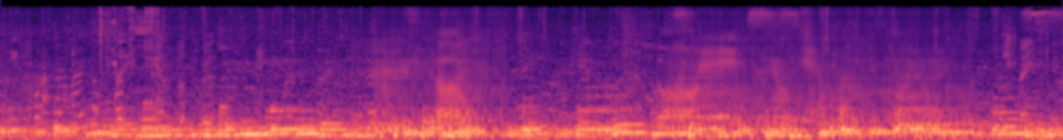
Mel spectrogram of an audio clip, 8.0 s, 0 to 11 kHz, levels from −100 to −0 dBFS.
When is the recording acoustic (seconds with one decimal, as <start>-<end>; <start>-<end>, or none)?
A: 0.0-2.8; 3.8-5.0; 7.3-8.0

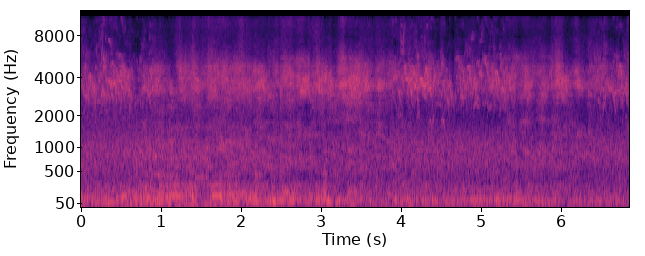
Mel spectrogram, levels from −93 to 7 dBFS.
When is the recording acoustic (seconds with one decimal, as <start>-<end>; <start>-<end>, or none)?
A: 0.0-0.9; 3.9-5.4; 6.4-6.9

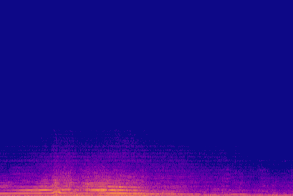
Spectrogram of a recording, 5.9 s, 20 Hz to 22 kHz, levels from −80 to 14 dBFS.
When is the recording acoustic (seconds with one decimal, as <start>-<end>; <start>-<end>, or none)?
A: 0.8-1.7; 2.4-3.0

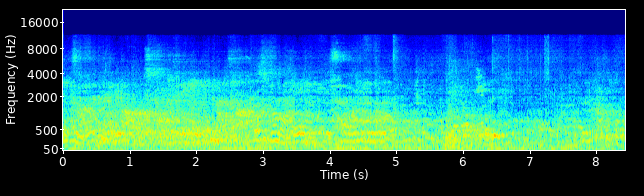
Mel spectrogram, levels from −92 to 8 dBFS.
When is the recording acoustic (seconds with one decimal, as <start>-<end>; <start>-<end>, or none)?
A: 0.6-2.8; 5.8-6.3

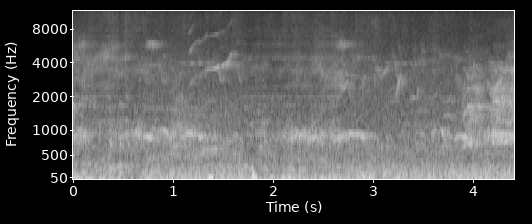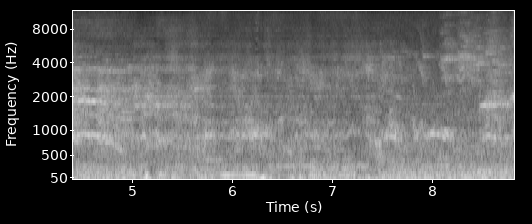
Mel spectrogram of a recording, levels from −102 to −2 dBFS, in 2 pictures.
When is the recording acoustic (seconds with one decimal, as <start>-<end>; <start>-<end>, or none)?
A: 0.7-1.7; 2.7-5.0; 7.5-8.8

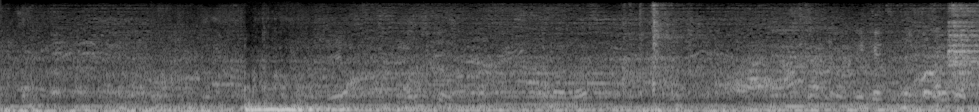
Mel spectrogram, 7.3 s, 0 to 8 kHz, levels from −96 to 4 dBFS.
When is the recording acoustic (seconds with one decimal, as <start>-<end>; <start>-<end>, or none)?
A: 2.2-4.8; 5.8-6.6

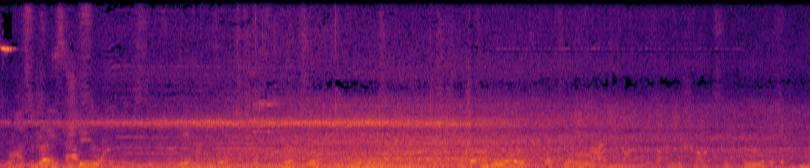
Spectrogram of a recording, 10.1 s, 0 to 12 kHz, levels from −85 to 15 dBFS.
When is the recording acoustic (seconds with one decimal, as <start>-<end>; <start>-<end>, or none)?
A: 0.0-6.2; 9.3-10.1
